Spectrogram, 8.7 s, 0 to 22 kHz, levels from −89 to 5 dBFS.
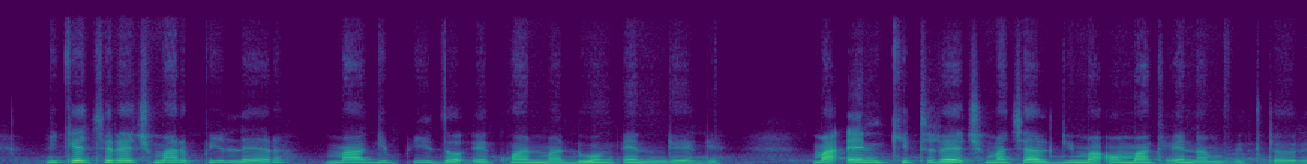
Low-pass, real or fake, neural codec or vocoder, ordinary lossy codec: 19.8 kHz; fake; autoencoder, 48 kHz, 32 numbers a frame, DAC-VAE, trained on Japanese speech; none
